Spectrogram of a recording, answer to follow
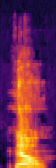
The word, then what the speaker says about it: no: La O se pronuncia igual que hello.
